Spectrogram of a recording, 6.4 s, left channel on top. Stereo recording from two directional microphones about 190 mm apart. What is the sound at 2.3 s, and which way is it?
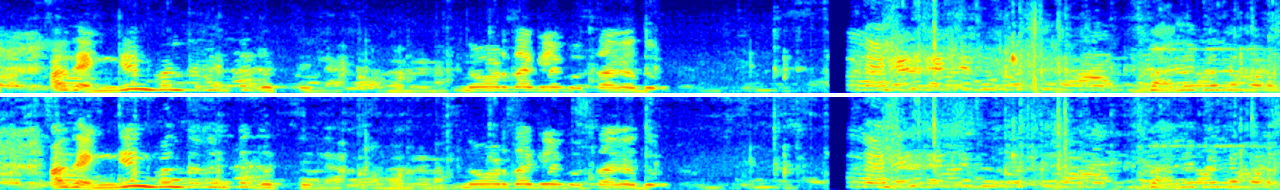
Speech, 40° left (ahead or behind).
